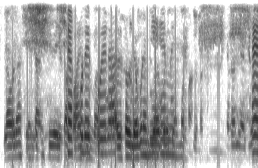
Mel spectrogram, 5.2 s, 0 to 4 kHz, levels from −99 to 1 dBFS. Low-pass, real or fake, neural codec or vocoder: 3.6 kHz; real; none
